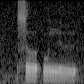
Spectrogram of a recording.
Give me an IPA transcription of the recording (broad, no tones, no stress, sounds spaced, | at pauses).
s ɤ ʔ u n ɨ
